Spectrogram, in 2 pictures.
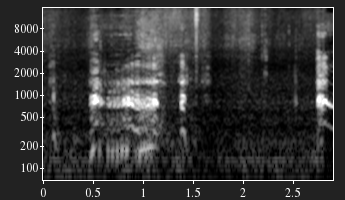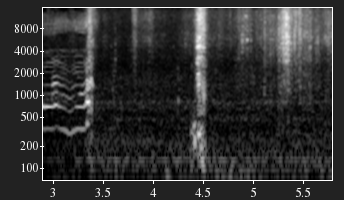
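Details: A female Cairn Terrier, recorded in November 2016, gives short, whiny yips and a wavering, drawn-out moan, as if talking back while being silly.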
